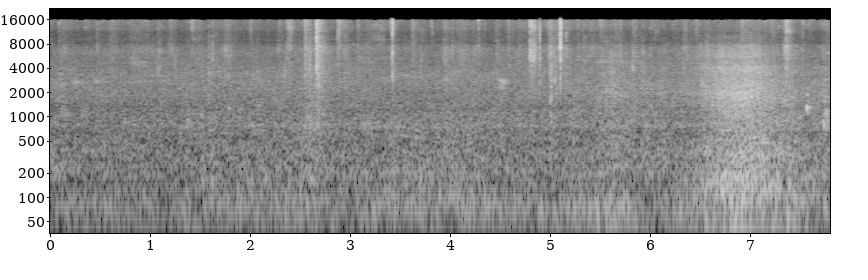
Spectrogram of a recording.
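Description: Steady low rumble of light-rail trains standing at a station platform, with a few faint clicks and a louder swell of noise about seven seconds in.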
